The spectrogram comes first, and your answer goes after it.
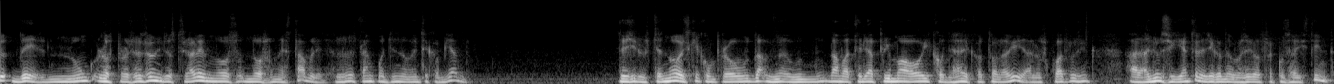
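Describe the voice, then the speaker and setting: A somewhat breathy man's voice with a dark, mellow tone, medium pitch, ordinary pitch variation and a moderate pace. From Fresno, northern Tolima, Colombia. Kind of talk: interview answer.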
